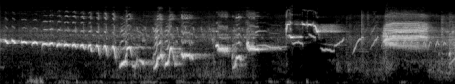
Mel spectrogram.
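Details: White-rumped shama in rattling ngeretek song, answering another bird: a fast descending series of whistled notes, then chattering rattles, sharp upslurred chips and a burst of harsh buzzy noise at the end.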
